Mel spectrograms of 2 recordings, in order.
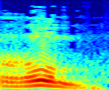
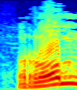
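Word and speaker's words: روم: পবিত্র কোরআনুল কারীম সূরাতুর রুম। কোন সূরা? রোম নামে পৃথিবীতে একটি দেশ আছে, জানেন? সে দেশের নামে একটি সূরা। আমরা যদিও বলি রোম, কিন্তু উচ্চারণটি আরবিতে রুম, সূরাতুর রুম।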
